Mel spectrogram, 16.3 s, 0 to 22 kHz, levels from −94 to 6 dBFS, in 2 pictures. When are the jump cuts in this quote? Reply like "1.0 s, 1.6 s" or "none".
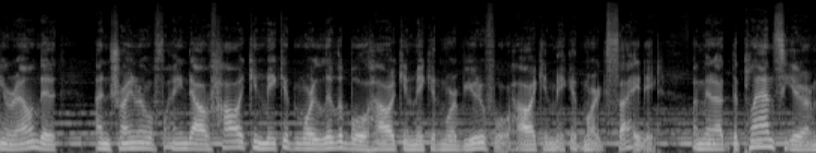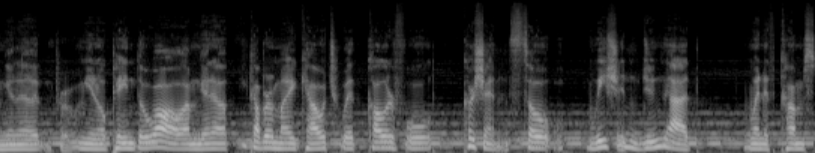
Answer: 10.5 s, 11.8 s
